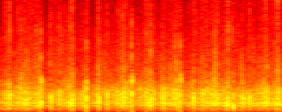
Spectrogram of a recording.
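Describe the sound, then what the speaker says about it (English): A studio audience on a rugby talk show gives a guest loud, dense applause, close and continuous with sharp rhythmic claps throughout and faint crowd murmur beneath. "Will Carling, give a huge round of applause."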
